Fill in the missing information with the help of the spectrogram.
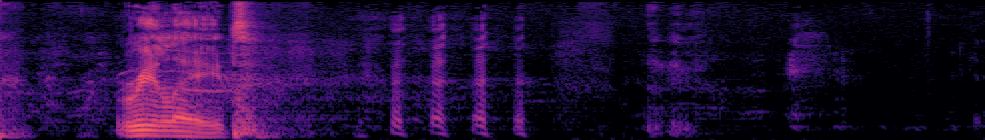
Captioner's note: laughs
